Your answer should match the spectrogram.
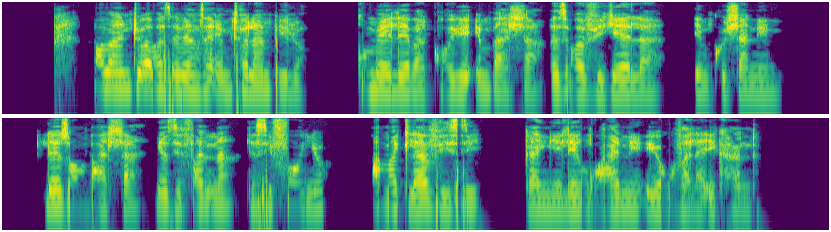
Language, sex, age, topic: North Ndebele, female, 18-24, health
